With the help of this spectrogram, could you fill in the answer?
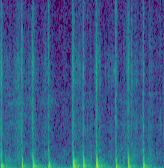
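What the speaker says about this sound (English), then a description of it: "They disappeared in an obscure mass of dust and hoofbeats" Horse hoofbeats clip-clop in a quick, steady galloping rhythm, about a dozen distinct thuds over under two seconds, moderately close and unaccompanied by voices.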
